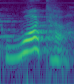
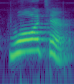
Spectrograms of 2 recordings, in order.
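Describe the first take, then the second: First: The word ends without any r sound. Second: The word ends with an audible r sound. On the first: "if you try to speak in the British accent" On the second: "ඔයාලට R ශබ්දත් එක්ක ඇහෙනවා ඇති water"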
